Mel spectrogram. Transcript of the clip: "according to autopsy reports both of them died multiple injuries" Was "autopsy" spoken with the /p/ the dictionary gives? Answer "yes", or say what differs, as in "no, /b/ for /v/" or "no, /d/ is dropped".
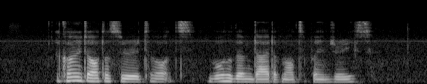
no, /p/ is dropped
